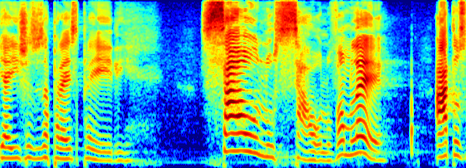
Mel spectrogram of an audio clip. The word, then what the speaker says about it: Saul: dele em hebraico e a pronúncia correta a escrita correta é Saul Saul Saul Por que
